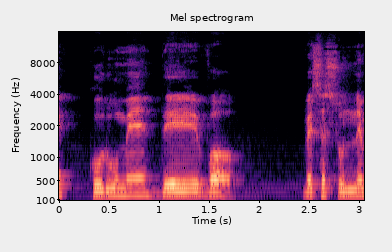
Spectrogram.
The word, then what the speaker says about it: देव: निर्विघ्नम कुरुमे देव ना ही के निर्विघ्नम कुरुमे देवा या कुरुमे देवो फिर से एक बार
